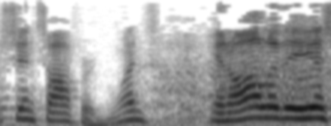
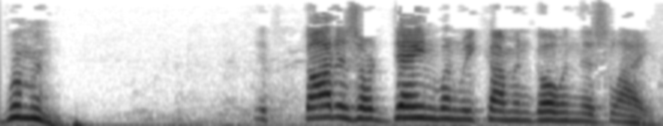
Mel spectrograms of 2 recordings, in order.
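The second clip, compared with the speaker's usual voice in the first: loud, higher preachy scolding; hammed-up lecture; 3 semitones higher, 7 dB louder than usual. Husband loudly lecturing his wife to trust God. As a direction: lay down scripture at her.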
